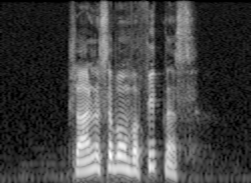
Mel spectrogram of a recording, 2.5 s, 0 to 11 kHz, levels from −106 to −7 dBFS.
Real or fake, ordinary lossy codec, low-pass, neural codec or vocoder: real; none; none; none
